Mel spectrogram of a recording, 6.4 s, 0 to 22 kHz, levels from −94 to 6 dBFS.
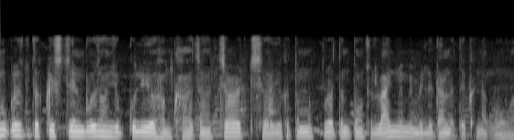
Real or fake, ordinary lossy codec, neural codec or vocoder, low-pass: real; MP3, 64 kbps; none; 7.2 kHz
